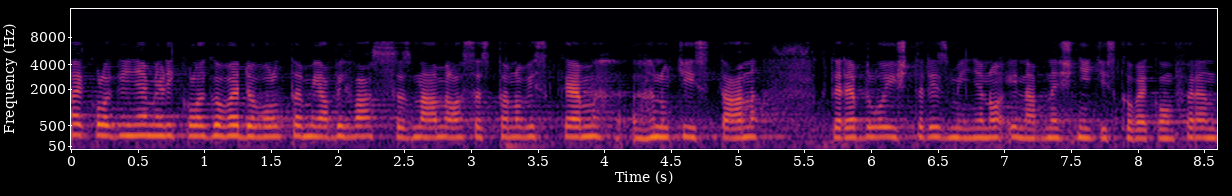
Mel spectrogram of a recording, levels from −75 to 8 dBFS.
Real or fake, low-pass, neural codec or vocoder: real; 7.2 kHz; none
